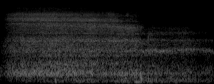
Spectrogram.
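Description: A steady hissing breath drawn in through clenched teeth with lips parted, shifting partway through into a softer, breathy exhale through the nose, in a Sitali pranayama breathing exercise. No one speaks.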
